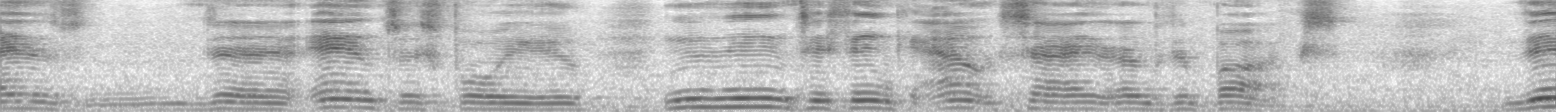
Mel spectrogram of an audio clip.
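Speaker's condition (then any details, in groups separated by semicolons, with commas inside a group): Brain injury; could not blow out candles for years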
